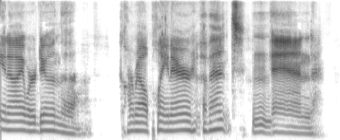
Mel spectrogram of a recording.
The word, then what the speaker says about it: Carmel: He and I were doing the Carmel Plein Air event, and I believe it's pronounced caramel. Yeah, caramel. That one.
